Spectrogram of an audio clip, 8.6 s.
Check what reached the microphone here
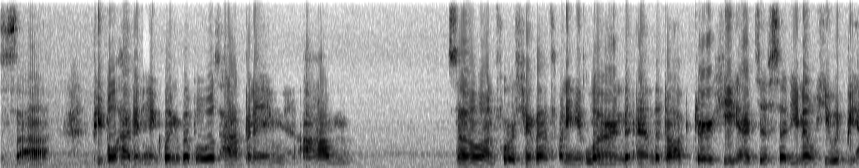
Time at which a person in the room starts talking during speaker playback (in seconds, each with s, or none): none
